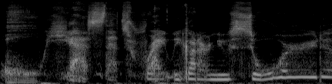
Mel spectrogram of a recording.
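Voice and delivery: slow, hushed whisper. Acted. Gamer whispering about her new sword, slow whisper. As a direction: whisper the discovery slowly.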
